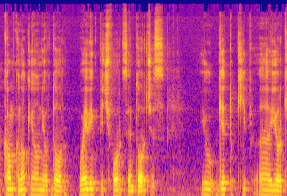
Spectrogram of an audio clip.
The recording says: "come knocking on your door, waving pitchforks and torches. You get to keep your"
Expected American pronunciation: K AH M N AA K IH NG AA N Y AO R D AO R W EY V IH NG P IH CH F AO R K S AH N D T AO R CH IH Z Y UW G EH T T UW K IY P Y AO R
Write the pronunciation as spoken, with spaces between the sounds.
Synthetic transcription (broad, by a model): K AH M N AA K IH NG AA N Y AO R D AO R W EY V IH NG P IH CH F AO R K S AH N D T AO R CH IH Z Y UW G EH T T UW K IY P Y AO R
